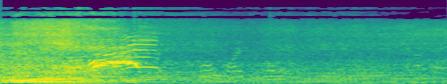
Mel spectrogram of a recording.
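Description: A road vehicle's engine passing close by, loud for the first second and a half with a brief rise and fall in pitch as it goes, then fading to quieter street noise with voices.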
